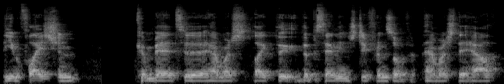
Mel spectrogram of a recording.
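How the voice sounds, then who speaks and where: Laid-back congested guy, very deep voice, sounding echoey and distant through a camera mic; faint room ambience. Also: monotone, normal speed, a bit bright, a little hiss or hum. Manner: laid-back, agreeable, repeats 'a hundred percent'. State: congested, tickly throat. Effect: echoey room sound, heard through camera mic far from him. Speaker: podcast guest, full-time content creator. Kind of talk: casual chat.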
